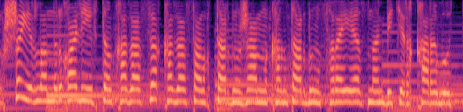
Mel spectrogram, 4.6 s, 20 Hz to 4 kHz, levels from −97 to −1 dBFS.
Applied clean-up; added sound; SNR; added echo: none; none; none; none.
